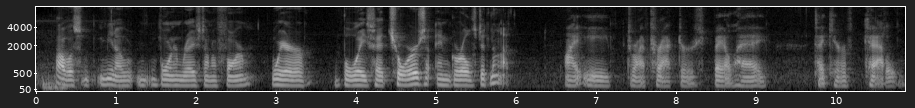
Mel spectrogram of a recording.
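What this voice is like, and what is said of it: Distinctive Georgia Southern accent. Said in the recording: “there's no mistaking that distinctive accent. It comes straight from Conyers, Georgia”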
